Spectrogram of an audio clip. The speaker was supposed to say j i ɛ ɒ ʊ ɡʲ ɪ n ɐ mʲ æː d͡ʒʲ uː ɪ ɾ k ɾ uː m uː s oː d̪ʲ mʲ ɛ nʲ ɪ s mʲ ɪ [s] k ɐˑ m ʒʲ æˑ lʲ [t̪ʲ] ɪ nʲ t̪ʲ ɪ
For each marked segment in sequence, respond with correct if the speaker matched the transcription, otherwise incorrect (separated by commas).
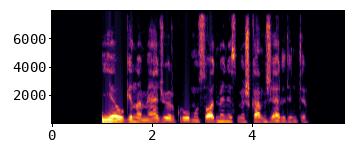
incorrect, incorrect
